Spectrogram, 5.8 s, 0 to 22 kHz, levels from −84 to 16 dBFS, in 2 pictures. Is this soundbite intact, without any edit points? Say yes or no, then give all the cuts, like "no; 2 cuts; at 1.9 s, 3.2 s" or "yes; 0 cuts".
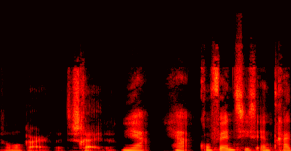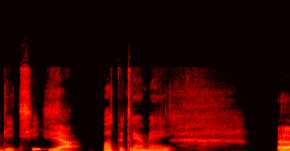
no; 3 cuts; at 1.5 s, 3.8 s, 4.2 s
